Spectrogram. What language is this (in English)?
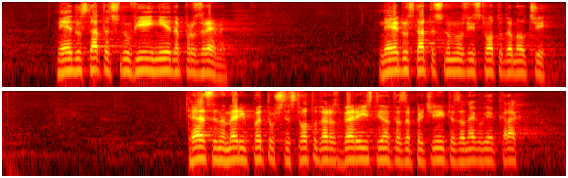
Bulgarian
